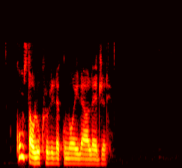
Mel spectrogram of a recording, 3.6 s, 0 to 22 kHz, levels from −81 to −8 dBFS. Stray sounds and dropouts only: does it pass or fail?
pass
